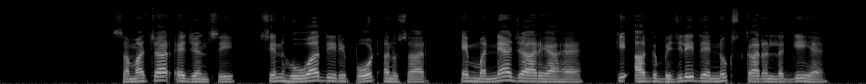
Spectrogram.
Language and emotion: Punjabi, neutral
